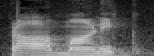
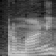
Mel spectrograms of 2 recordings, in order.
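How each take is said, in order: First: The first vowel is long. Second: The first vowel is short. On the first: The speaker calls it right. "शुद्ध शब्द होता है प्रामाणिक" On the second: The speaker calls it wrong. "प्रमाणिक नहीं होता"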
